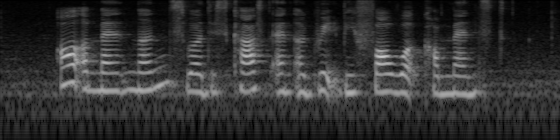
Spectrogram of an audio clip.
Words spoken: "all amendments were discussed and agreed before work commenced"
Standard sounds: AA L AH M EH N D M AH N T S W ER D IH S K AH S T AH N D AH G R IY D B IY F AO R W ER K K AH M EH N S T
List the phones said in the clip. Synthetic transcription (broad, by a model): AA L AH M EH N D M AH N T S W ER D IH S K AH S T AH N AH G R IY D B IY F AO W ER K K AH M EH N S T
